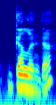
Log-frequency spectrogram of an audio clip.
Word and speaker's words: Galinda: And as you can see, there's actually a silhouette of Galinda. The G is silent.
